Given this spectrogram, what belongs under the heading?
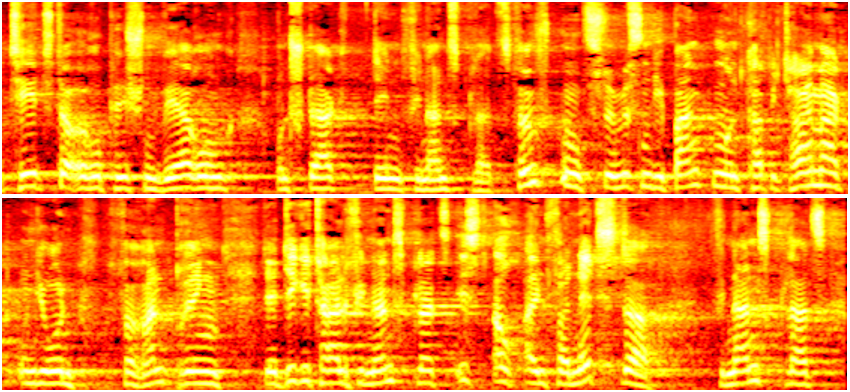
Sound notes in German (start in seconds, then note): none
